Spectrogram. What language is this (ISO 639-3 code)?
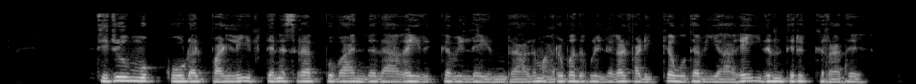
tam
